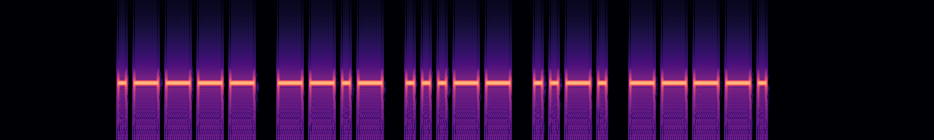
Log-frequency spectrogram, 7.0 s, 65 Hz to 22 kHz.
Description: Morse code, heard as a keyed tone, about 20 wpm, 700 Hz. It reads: 1Q3F9
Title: Code Groups - 5 Letter:Numbers - 20wpm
